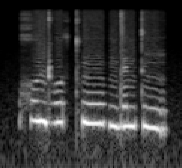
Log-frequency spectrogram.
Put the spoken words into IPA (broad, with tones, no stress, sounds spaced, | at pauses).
x o˦ n ɖʱ o˦ θ tʰ ũ˦ | n d ɛ˨ n t̪ ĩ˨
